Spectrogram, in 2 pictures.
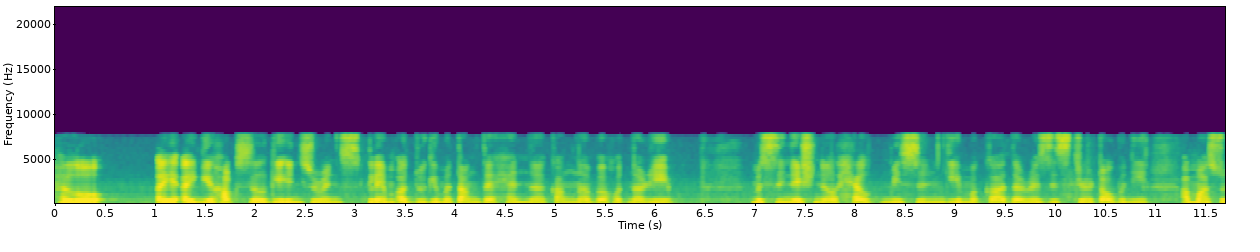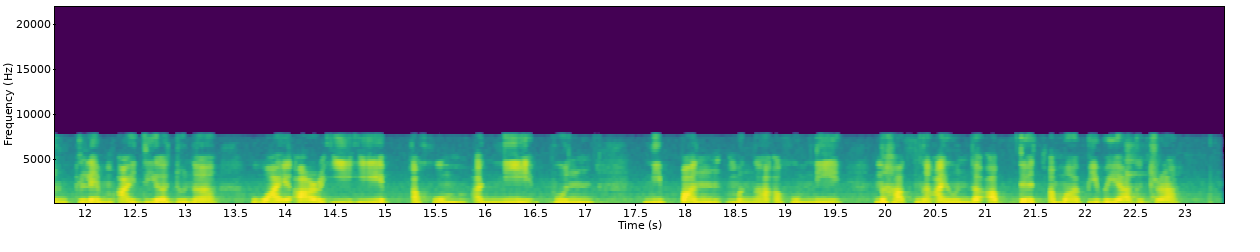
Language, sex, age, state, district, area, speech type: Manipuri, female, 18-30, Manipur, Senapati, rural, read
